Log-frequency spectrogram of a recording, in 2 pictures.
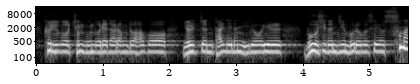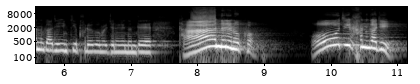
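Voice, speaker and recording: A male pastor delivers a Sunday sermon, his voice riding high in pitch. He climbs through emphatic refrains and falls to near-whispers. The church hall carries a long, lingering reverb. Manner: swells into emphatic refrains, then drops to hushed whispers. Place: church sanctuary.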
